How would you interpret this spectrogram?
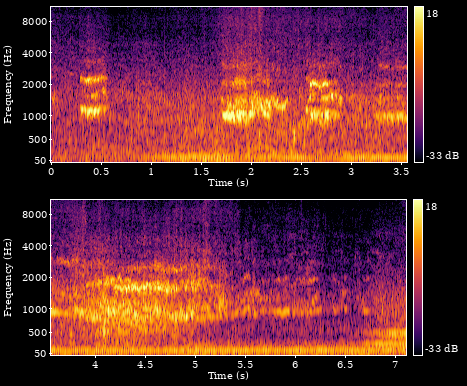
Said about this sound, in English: Mark drove crazily along the streets, dodging and weaving people, cars, and debris.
